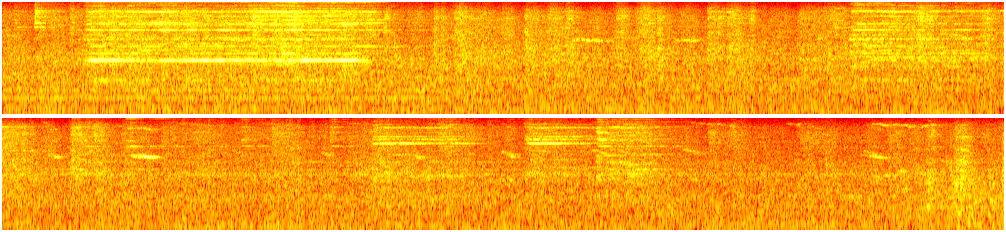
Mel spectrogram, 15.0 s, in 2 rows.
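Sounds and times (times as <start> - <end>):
train wheels rumbling on rail: 0.0 - 15.0
high-pitched wheel squeals: 0.6 - 3.0, 10.3 - 12.6.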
